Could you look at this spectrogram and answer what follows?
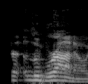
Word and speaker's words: Lubrano: You pronounce it. Is it Lubrano or Lubrano? Lubrano, yeah.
